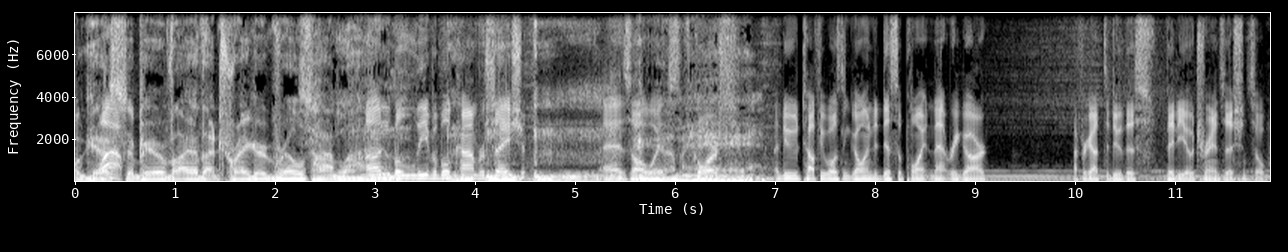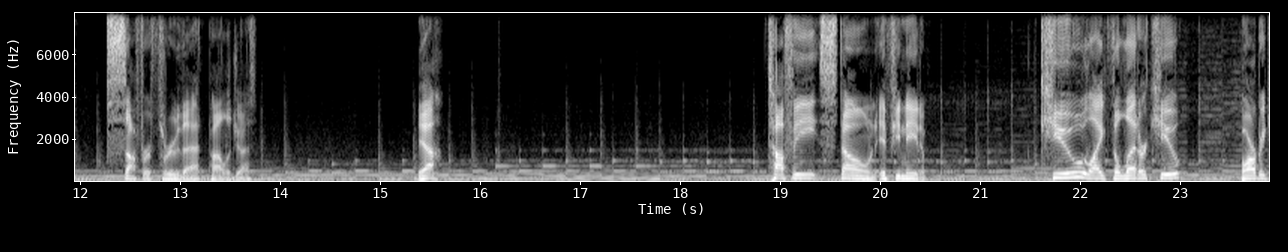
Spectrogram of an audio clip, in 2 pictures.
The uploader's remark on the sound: Audio Disclaimer upfront...the phone connection was a little brutal.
